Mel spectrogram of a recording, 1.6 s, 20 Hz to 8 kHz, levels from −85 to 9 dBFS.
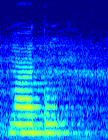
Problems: background sounds at intervals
